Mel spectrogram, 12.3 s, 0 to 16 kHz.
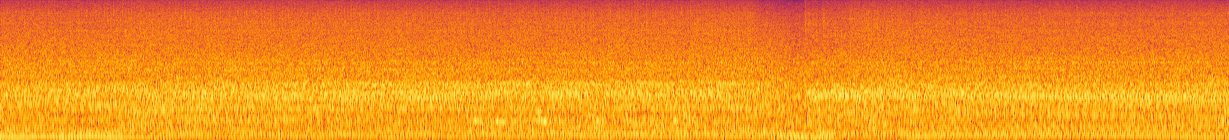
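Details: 1993 Lombardini diesel generator, restored, started on an old weak battery: steady, even diesel idle with no knocks or misses, one brief dip near the end; oil pressure warning light went out instantly, indicating great oil pressure, normal idle.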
